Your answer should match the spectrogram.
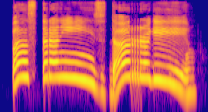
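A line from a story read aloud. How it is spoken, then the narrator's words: Very loud shout. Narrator (Russian): Санчо ударил своих ослов палкой и крикнул так громко, как только мог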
